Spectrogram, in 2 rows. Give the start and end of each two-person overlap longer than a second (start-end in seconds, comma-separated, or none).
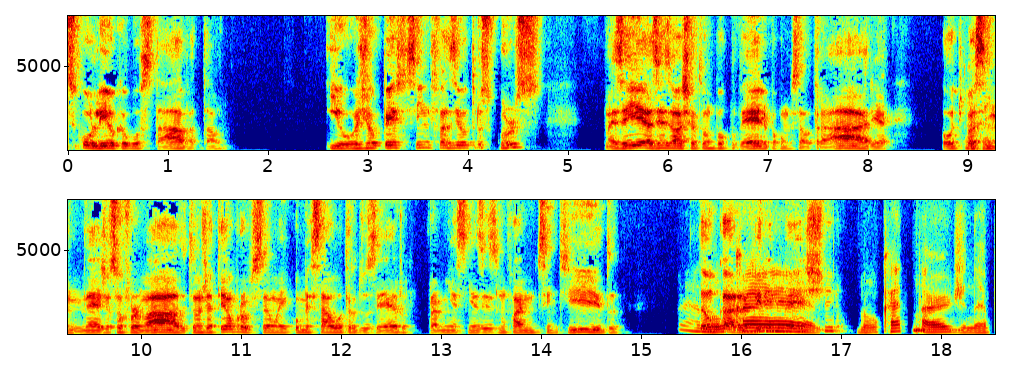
15.5-16.7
